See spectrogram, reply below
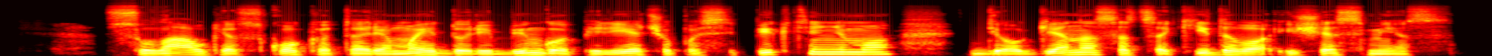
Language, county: Lithuanian, Vilnius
